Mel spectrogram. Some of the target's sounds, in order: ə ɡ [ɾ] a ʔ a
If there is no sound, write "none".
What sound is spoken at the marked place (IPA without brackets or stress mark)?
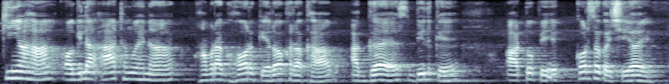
l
